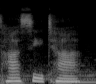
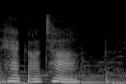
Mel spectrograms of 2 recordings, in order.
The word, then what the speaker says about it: Heceta: register of historic places hesita is pronounced by Moses hasita others pronounce it Hakata the grain lady unlike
